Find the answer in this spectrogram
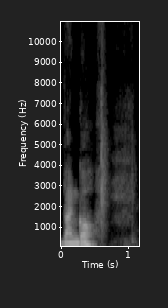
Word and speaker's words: Van Gogh: I say Van Gogh because that's how they pronounce it. We call him Van Gogh.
